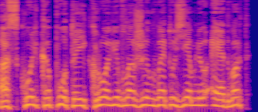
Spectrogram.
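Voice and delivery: high-pitched, challenging question; pointed reminder. A narrator's reading. Abita reminds Wallace of Edward's labour, pointedly. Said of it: "напомнила Абита".

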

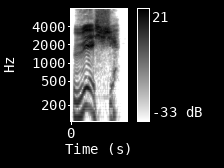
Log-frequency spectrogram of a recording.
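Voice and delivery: high, indignant granny's outcry; granny's exclamation. A narrator's reading. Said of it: "всплеснула руками бабка". (возмущённый высокий бабкин возглас)

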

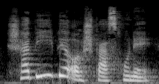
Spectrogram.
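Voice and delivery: ordinary delivery

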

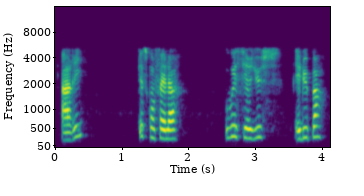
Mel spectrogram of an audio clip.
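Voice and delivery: put-on high, bewildered boy's voice; groggy questioning. A narrator's reading. Ron waking and questioning Harry, bewildered. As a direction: fire puzzled questions on waking. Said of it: "grogna-t-il".

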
